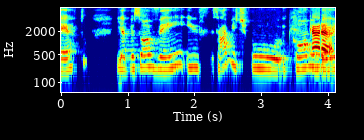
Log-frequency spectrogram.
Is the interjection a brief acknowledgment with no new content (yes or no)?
yes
